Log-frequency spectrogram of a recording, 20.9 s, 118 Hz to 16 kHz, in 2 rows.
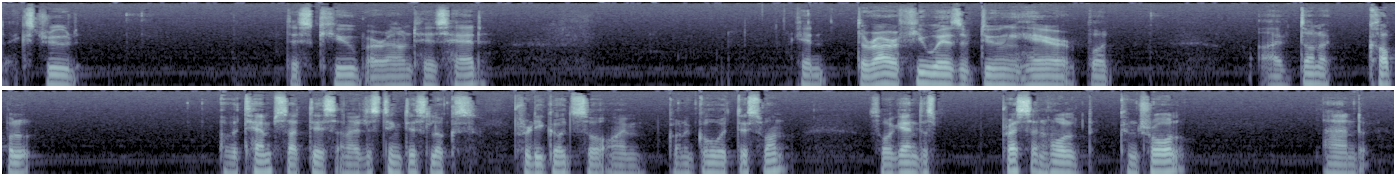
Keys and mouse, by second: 7.9-8.9 middle drag, 12.7 middle click.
